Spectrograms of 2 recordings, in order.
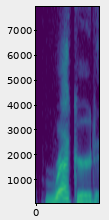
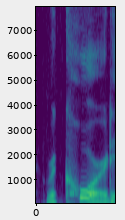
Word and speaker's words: record: For example, the word record can be a noun or a verb depending on where you put the stress. Record is a noun, like a music record. Record is a verb, like to record a video.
